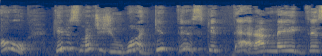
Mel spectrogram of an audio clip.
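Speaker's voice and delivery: high, gushing hostess voice.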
